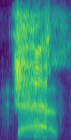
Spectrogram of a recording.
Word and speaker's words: Shaz: Am I pronouncing your name like with my New York accent? Even though I'm in Seattle, I have a little bit of that. I'm probably mispronouncing your name, but I do that really well, though. – No, it's fine. It's Shaz.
